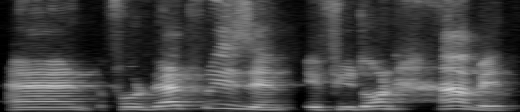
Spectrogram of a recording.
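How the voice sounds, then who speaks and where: Explaining haltingly in non-native English, a Spanish man who lectures in surgery repeats words during an informal expert webinar heard through a video call. He has a high voice with a sharp tone.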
